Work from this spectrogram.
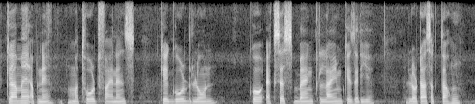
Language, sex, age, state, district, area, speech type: Urdu, male, 18-30, Uttar Pradesh, Saharanpur, urban, read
